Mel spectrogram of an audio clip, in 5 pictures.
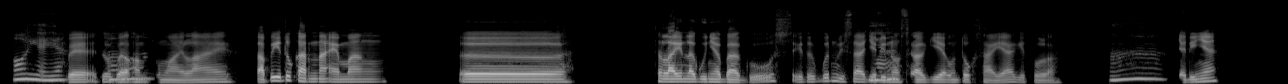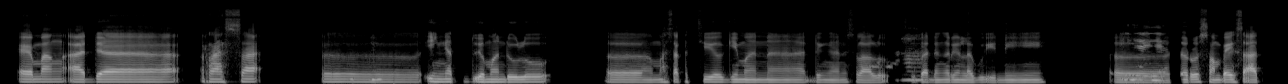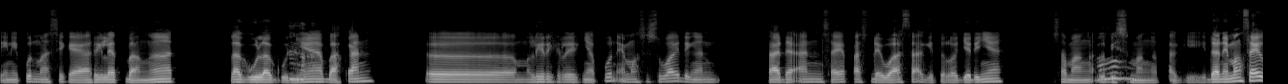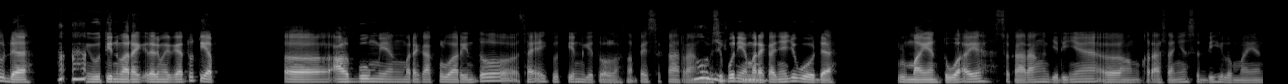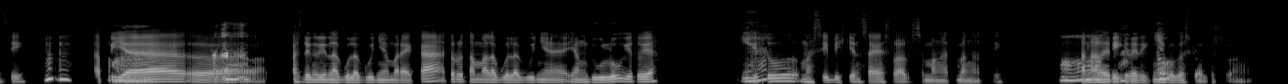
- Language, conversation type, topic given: Indonesian, unstructured, Penyanyi atau band siapa yang selalu membuatmu bersemangat?
- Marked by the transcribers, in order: tapping; in English: "relate"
